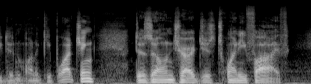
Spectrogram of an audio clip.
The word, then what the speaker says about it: DAZN: DAZN is D-A-Z-N, pronounced DAZN, app or website.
